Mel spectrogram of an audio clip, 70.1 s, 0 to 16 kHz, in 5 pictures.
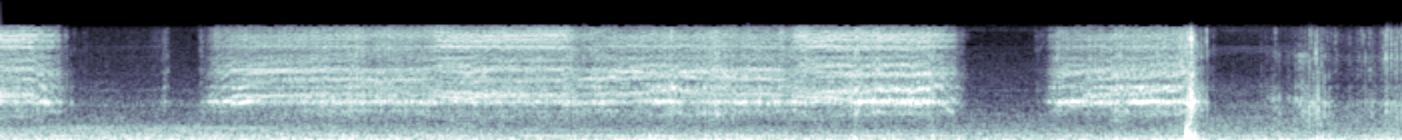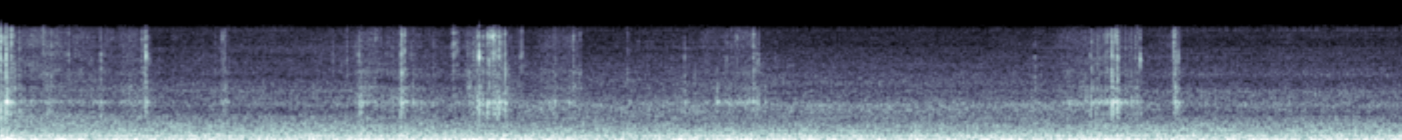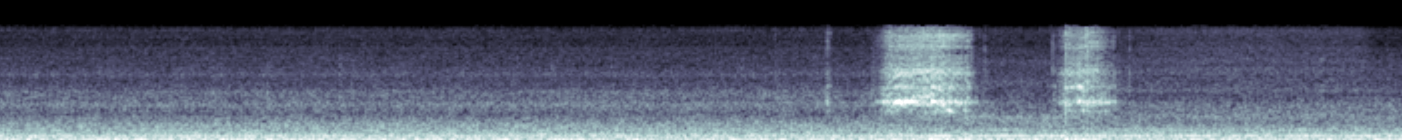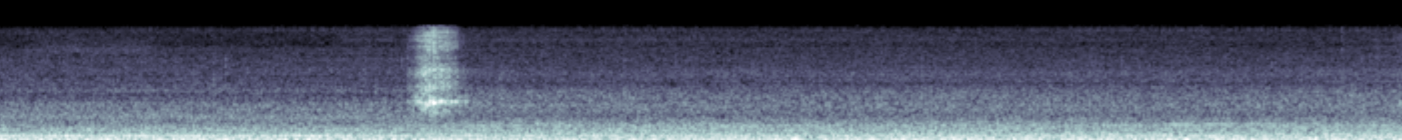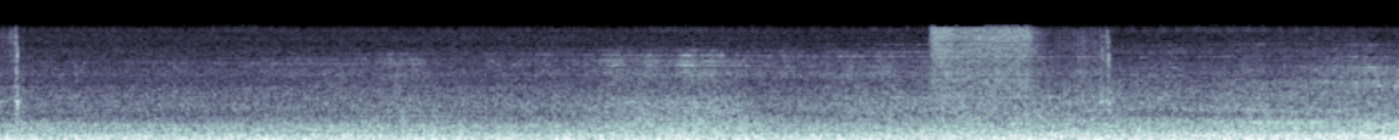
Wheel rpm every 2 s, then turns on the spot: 40, 140, 160, 160, 100, 90, 10, 10, 0, 10, 10, 0, 20, 0, 0, 0, 0, 0, 30, 10, 0, 0, 0, 10, 0, 0, 0, 0, 0, 0, 0, 0, 0, 20, 0.
0-2 12-16 18-22 24-26 38-40 66-68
